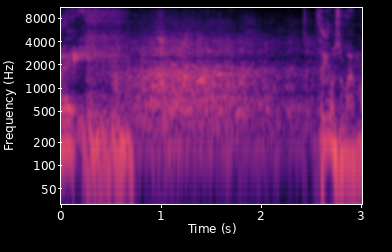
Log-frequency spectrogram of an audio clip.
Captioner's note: audience laughing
